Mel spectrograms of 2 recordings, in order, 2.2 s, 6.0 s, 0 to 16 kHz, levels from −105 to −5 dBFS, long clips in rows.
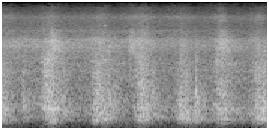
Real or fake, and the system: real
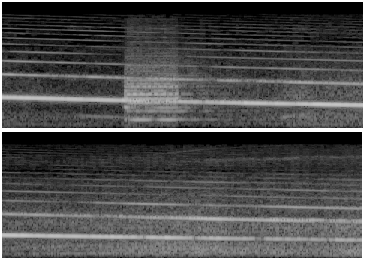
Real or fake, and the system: real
